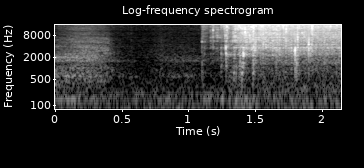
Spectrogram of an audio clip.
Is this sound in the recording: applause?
no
